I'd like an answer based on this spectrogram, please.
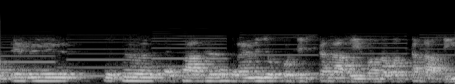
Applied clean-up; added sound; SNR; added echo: none; Wind instrument, woodwind instrument; 15 dB; reverberation time 0.8 s.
